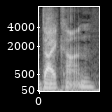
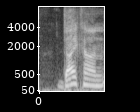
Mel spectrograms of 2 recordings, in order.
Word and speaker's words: DiCon: I'll tell you about daon daon is pronounced like the radish and what it is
